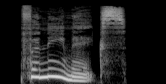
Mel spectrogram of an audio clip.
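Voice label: "phonemics", British English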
